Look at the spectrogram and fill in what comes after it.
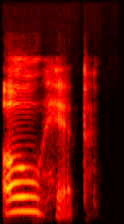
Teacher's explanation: pronounced it OHIP with a stress on O, OHIP. And it would be important to note that hip has the I, which is lower than E, like heap.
